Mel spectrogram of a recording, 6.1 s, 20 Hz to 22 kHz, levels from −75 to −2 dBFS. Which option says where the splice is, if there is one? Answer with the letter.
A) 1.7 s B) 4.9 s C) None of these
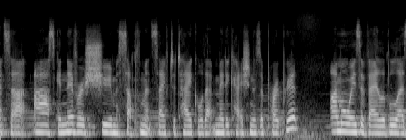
B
